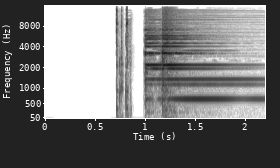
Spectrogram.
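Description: Subscribe-button animation sound effect: a quick double mouse click, then a bell chime about a second in that rings with several overtones and fades away.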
